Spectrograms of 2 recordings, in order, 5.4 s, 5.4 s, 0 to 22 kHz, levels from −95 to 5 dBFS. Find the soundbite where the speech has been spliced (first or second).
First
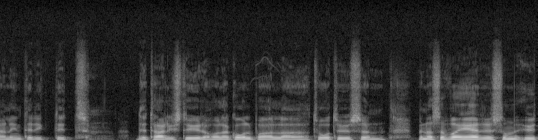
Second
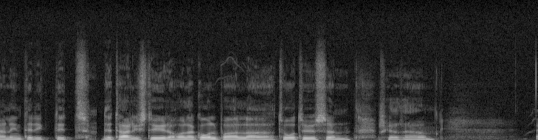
second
